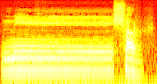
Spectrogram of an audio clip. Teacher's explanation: And the reason is because we have that sheen sound coming up after it. That sheen sound meant that we should silence that noon.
